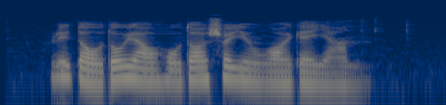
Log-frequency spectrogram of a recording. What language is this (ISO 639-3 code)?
yue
